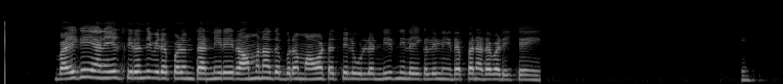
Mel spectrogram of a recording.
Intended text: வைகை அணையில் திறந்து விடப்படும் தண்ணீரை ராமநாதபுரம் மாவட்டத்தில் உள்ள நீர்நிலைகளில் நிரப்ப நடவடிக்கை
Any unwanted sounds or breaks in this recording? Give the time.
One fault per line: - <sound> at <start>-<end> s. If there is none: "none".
none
